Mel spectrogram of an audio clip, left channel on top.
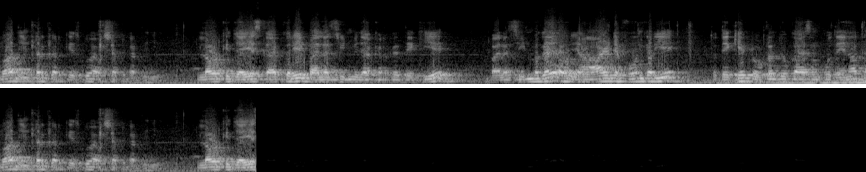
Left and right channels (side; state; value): right; drops out; at 2.6 s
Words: बाद एंटर करके इसको एक्सेप्ट कर दीजिए। लौट के जाइए, स्काइप करिए, बैलेंस शीट में जाकर के देखिए। बैलेंस शीट में गए और यहाँ Alt F1 करिए तो देखिए टोटल जो कैश हमको देना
